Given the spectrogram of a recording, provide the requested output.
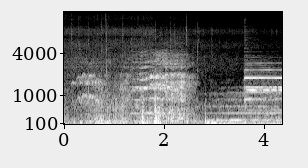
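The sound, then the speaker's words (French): A horse whinnies loudly over a steady clatter of hooves during a journey made entirely on horseback, with a bell tolling in the background toward the end. No one speaks. “L'épopée, entièrement réalisée à cheval, dure 11 jours.”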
